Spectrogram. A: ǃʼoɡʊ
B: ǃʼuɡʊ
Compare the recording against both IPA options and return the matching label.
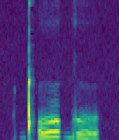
A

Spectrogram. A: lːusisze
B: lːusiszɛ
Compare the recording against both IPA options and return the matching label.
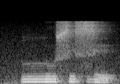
A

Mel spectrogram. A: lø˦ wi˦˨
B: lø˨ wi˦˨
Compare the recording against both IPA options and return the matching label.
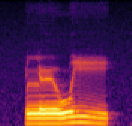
B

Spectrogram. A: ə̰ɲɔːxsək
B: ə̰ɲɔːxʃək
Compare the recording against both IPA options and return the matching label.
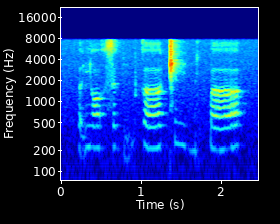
A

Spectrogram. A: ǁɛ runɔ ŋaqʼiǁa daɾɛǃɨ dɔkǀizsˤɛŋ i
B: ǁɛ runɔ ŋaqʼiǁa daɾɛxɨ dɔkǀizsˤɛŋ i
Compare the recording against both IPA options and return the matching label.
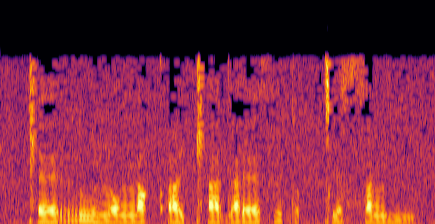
B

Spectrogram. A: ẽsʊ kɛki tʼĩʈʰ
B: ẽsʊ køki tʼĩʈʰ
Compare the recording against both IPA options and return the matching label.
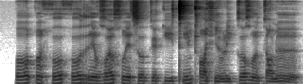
B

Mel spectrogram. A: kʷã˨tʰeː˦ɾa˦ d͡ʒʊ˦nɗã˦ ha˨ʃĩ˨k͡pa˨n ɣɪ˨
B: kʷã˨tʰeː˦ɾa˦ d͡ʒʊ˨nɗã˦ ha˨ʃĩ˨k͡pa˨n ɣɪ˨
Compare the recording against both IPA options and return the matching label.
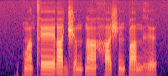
B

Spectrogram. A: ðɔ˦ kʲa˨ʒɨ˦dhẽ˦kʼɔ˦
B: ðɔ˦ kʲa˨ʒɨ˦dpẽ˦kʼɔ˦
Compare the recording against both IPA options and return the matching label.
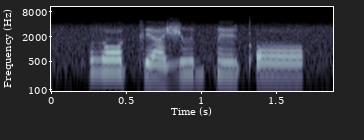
B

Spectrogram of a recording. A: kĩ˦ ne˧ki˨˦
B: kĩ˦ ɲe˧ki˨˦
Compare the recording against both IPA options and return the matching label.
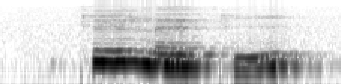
A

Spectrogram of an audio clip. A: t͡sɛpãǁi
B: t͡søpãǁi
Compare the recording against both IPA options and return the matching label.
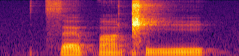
A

